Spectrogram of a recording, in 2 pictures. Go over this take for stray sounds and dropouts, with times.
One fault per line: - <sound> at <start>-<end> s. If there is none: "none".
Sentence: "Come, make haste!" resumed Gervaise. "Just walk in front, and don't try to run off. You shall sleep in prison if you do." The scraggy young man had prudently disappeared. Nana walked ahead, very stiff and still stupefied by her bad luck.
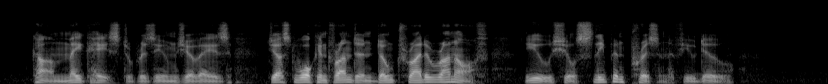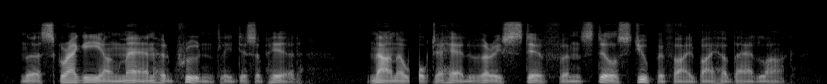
- dropout at 12.4-12.5 s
